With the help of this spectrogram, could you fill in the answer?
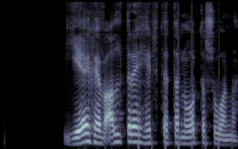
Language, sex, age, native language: Icelandic, male, 30-39, Icelandic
